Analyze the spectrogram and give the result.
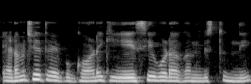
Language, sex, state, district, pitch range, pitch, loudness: Telugu, female, Telangana, Hyderabad, 155-185 Hz, 165 Hz, -15 LUFS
